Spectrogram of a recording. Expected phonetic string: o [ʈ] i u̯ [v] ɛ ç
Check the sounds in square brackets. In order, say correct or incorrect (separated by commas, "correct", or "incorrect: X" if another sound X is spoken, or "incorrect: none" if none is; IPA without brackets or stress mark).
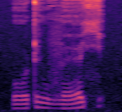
correct, correct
